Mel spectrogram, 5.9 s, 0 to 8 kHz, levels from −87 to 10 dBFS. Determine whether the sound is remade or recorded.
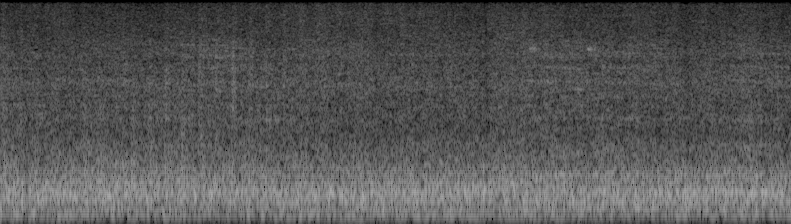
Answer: recorded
